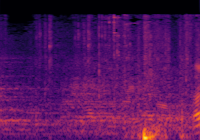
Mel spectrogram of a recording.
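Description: Faint voices over room noise, with one dull, low thump about one and a half seconds in.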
